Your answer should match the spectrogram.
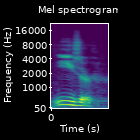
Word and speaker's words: ezer: That word there that says help is ezer.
